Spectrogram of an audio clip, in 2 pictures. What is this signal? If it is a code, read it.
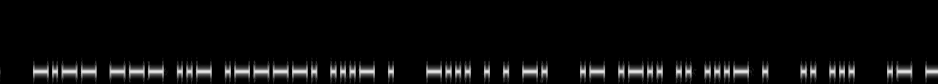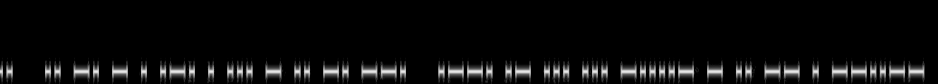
Morse code, heard as a keyed tone, about 25 wpm, 600 Hz. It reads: YOU'VE BEEN ALIVE IS AN INTERESTING PASS-TIME,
